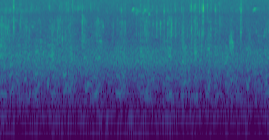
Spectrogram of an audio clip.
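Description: A duck that could barely walk earlier in the day, kept among a backyard flock, gives repeated quacks close by over steady outdoor background noise.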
